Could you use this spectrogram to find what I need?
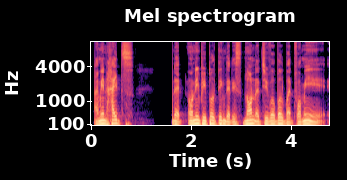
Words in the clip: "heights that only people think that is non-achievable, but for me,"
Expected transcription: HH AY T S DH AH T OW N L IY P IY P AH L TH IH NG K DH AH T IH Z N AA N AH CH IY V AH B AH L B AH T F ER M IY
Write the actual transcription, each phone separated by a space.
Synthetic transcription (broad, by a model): HH AY T S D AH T OW N L IY P IY P AH L T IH NG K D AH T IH S N AA N AH CH IY V AH B AH L B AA T F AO M IY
